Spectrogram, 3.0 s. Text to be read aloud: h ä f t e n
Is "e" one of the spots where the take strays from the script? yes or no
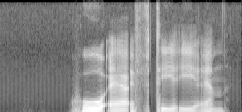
no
